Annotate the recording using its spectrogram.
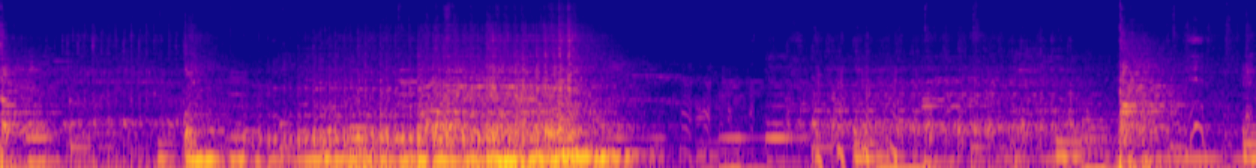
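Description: A live band playing, with a drum kit carrying the beat under held low notes; a swell of cymbals builds in the middle, and a loud crash hit comes near the end.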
